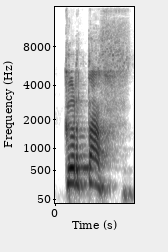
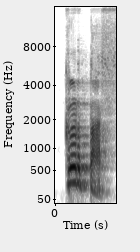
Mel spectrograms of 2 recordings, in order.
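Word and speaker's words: kertas: আছে উচ্চারণ হয়তোবা আপনি ভুল করে বসেন মূলত উচ্চারণটা হবে কারতাস করতাস করতাস মানে হচ্ছে কাগজ আমি আবার বলতেছি কারতাস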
